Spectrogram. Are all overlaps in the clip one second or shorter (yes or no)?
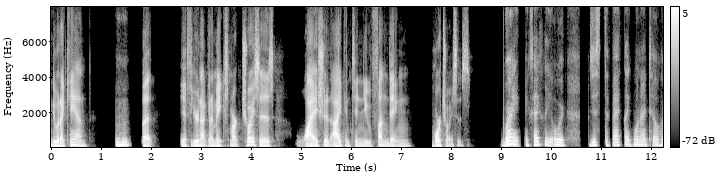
yes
